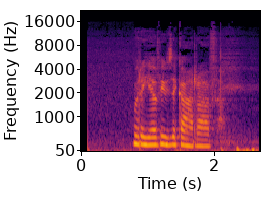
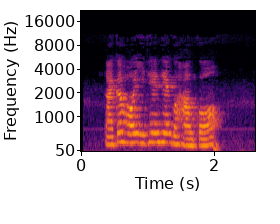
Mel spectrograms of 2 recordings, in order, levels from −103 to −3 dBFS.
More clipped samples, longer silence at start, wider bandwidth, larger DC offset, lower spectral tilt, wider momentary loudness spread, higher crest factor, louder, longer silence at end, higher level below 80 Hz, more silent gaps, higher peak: neither; second, 0.1 s vs 0.35 s; first, 13 kHz vs 10.5 kHz; neither; second, -6 dB/octave vs -8 dB/octave; first, 16 LU vs 8 LU; about the same, 16 dB vs 18 dB; about the same, -29 LUFS vs -28 LUFS; second, 0 s vs 0.5 s; first, -44 dBFS vs -58 dBFS; neither; second, -16 dBFS vs -12 dBFS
